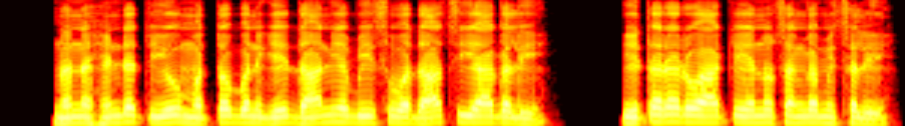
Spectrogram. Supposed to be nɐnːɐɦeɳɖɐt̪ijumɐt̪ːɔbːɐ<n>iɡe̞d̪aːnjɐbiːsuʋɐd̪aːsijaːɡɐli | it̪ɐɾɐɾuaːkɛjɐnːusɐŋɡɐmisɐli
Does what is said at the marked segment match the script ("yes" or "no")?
yes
